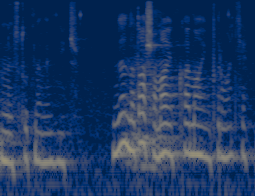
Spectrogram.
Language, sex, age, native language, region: Slovenian, female, 30-49, Slovenian, Drava region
